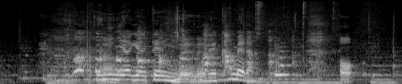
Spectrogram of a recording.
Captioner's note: staff laugh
